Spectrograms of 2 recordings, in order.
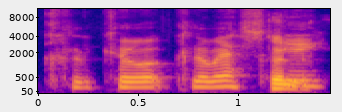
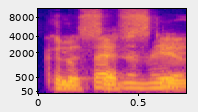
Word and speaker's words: Kulusevski: I can't pronounce his name. Kuleski? Kulusevski.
